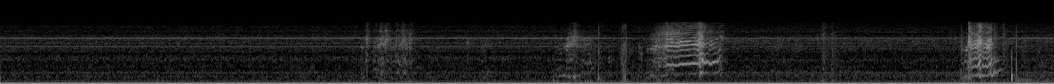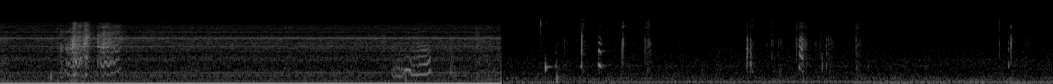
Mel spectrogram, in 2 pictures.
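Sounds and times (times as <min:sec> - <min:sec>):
cat meow: 0:03.6 - 0:04.2, 0:05.5 - 0:07.3, 0:09.6 - 0:10.1, 0:11.1 - 0:11.8, 0:14.4 - 0:14.9, 0:18.0 - 0:18.9
cat crying: 0:05.5 - 0:07.3, 0:09.6 - 0:10.1, 0:11.1 - 0:11.8, 0:14.4 - 0:14.9
faint clicks: 0:20.5 - 0:20.8.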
